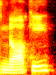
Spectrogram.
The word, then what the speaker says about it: gnocchi: I think it's gnocchi is the actual pronunciation of that pasta.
